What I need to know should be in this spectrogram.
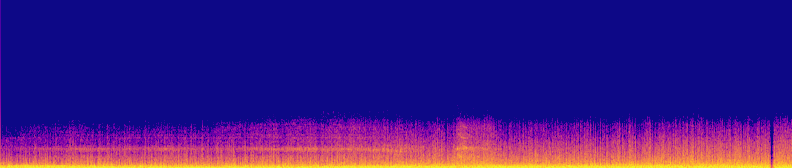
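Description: Wind buffets loudly in an open cockpit.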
